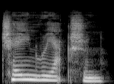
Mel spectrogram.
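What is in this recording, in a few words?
"chain reaction", British English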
